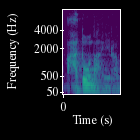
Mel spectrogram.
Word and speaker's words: 아도나이: 딱 나오면 어떻게 읽었냐 문자는 야외라고 써 있는데 눈으로는 발음으로는 어떻게 발음 아도나이 발음 있어요이 아도나이 나의 주님이라는 뜻입니다 항상 아도 나이로 발음해요 그래서 제가 학교 다닐 때도 히브리어를 읽을 때 항상 아도나이 야외가 나오면 야외라고 안 읽었어요 히브리어 문장 읽을 때도 아도나이 아고 읽었어요 이렇게 배웠어요 근데 이스라엘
